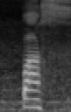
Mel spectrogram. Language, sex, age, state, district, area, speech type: Assamese, female, 30-45, Assam, Dhemaji, rural, read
